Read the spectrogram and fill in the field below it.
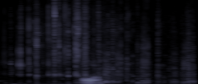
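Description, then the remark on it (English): Loud crunching as someone takes a big bite of hard, crunchy garlic chips, a burst of brittle cracking peaking near the middle, with scattered crinkly crunches before and after. “Wow, they're pretty hard. Wow. They are crunchy. They're crunchy. I took a big bite.”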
